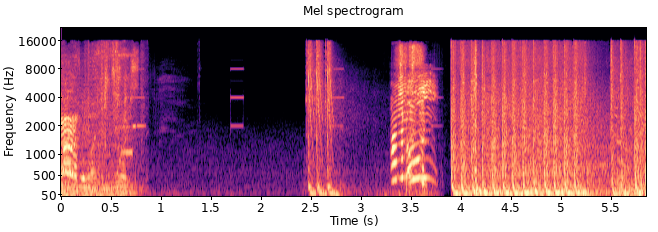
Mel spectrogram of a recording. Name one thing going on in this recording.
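Rapid gunfire cracks in a video game.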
